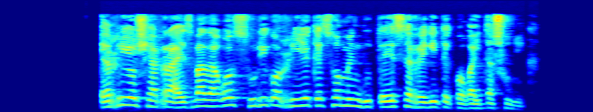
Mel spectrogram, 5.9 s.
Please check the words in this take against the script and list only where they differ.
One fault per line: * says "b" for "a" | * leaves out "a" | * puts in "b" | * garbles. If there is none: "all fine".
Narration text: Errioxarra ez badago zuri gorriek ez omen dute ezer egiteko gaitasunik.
all fine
